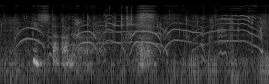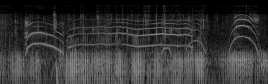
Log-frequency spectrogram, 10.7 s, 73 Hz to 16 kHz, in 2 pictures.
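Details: Newborn foster kittens, one day old, five of them with their mother Nala, indoors, 26 February 2015; loud sustained wavering mews, one held several seconds, plus shorter arched cries and faint human voice.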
